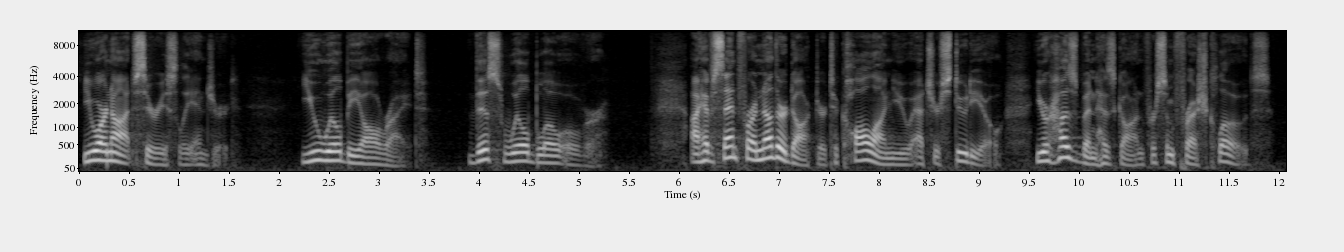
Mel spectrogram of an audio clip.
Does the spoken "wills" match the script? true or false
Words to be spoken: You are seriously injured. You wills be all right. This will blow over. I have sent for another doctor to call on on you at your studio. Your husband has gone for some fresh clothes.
false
